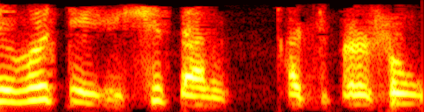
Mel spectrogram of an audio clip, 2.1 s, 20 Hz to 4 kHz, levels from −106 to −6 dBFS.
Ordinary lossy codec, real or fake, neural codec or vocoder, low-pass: MP3, 24 kbps; fake; codec, 24 kHz, 3 kbps, HILCodec; 3.6 kHz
